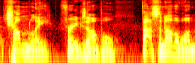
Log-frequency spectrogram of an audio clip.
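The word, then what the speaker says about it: Cholmondeley: is weird there's a few like that like Chumley for example that's another one that people always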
